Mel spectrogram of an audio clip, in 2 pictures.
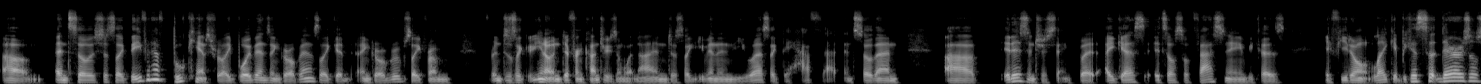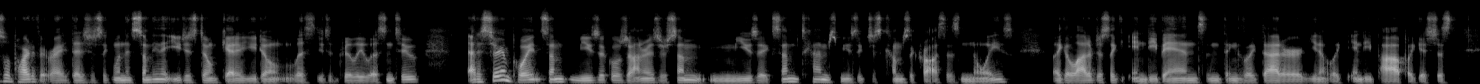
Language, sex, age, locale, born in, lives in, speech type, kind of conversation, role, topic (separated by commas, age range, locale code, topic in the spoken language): English, male, 30-34, en-US, United States, United States, conversation, unstructured, none, How did your first concert open your ears, influence your playlists, and shape who you listened to music with?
